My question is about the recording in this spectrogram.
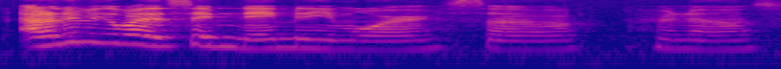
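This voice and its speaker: A woman's voice: mid-range voice, animated, fast talker, pushed and bright. A woman co-hosting a podcast, telling stories in a loose, profane, laughing way. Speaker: podcast co-host. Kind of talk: casual chat.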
